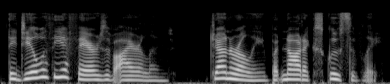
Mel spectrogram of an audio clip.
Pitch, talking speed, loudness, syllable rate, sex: 225 Hz, 155 wpm, -17 LUFS, 6.2 syllables/s, female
